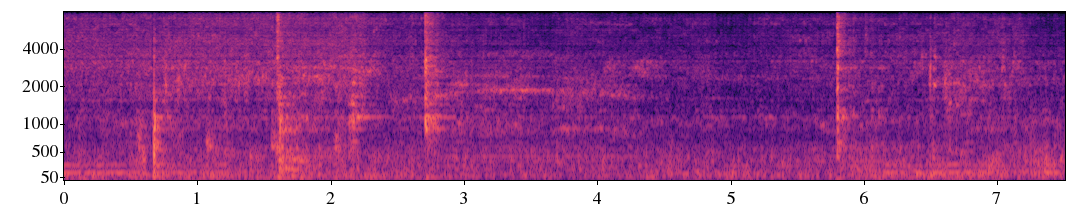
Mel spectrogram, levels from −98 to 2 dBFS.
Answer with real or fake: fake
